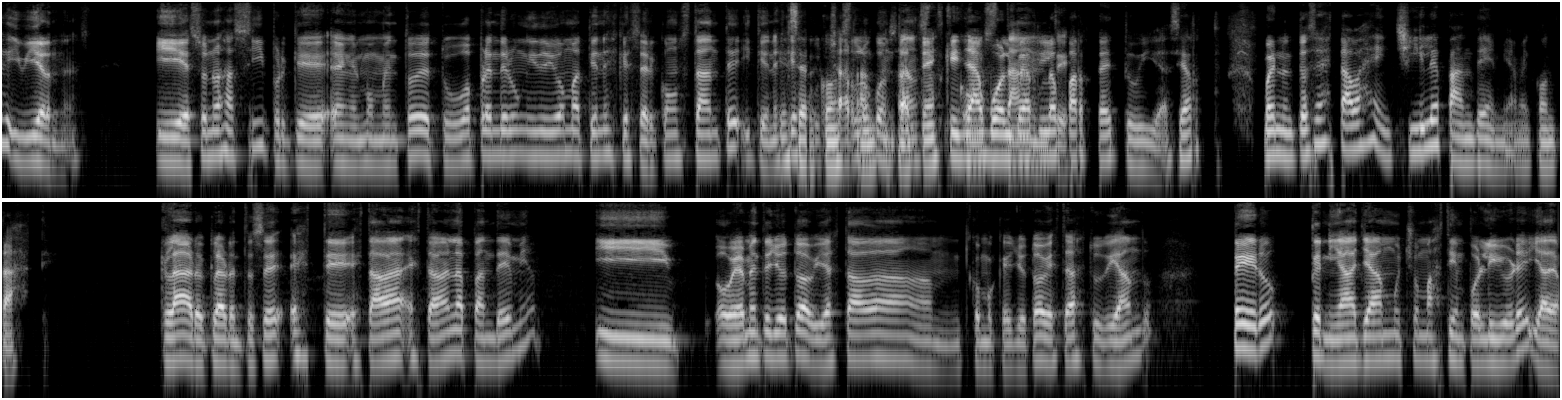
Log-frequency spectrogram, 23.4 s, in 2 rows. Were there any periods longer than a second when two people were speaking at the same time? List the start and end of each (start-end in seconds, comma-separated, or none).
5.8-8.1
